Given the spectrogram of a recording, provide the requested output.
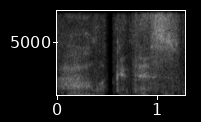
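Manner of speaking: soft, voiceless whisper of discovery. Real, not acted. Vlogger whispering his find to viewers, hushed. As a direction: breathe it out as if not to be caught. Sneaking near someone's house.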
